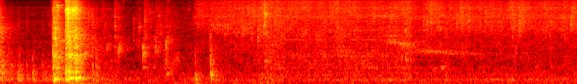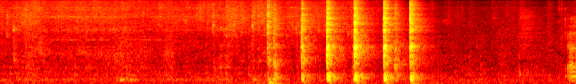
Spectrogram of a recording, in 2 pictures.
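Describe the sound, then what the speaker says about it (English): Metal tongs rinsed in a bowl of soapy water in a kitchen sink, with running tap water splashing and sloshing throughout, and a quick cluster of louder clanks and splashes near the end. "I'm gonna rinse off my tongs"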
